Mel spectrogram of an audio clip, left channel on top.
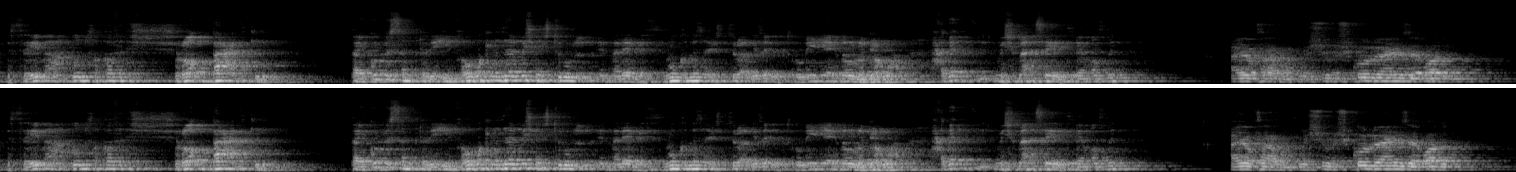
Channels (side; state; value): both; normal; correlation 0.84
